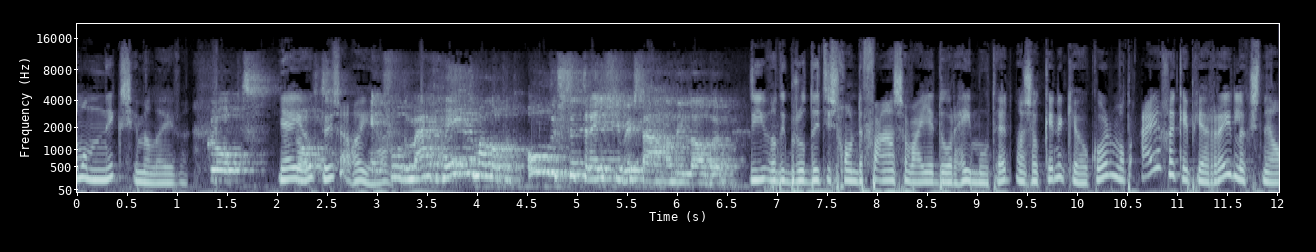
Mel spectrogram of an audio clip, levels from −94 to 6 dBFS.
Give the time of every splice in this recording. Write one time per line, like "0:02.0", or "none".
0:06.7
0:09.3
